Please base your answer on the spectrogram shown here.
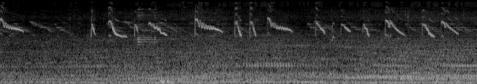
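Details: Caged warbling white-eye (pleci) kept as a songbird, singing loud, clear phrases: high, thin downslurred whistles repeated rapidly in quick bursts over steady low background hum.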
